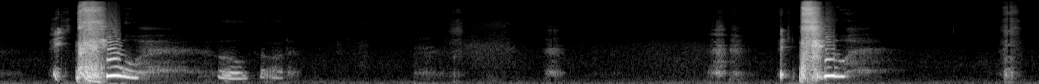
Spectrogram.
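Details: Person with flu and tickly nose inducing sneezes: two forceful sneezes, each after a sharp in-breath, then short gasps and groans; strong sneezing.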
